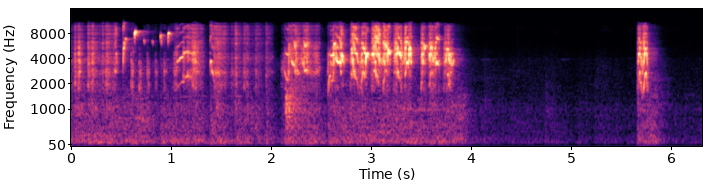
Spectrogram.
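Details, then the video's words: A sogon gives a fast, high, chattering run of sharp chirps and twitters for about four seconds, then one brief closing burst after a pause; the recording is meant as a therapy sound to get silent sogons singing again. "TERAPI SOGON MACET langsung GACOR DENGAR PANCINGAN INI"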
